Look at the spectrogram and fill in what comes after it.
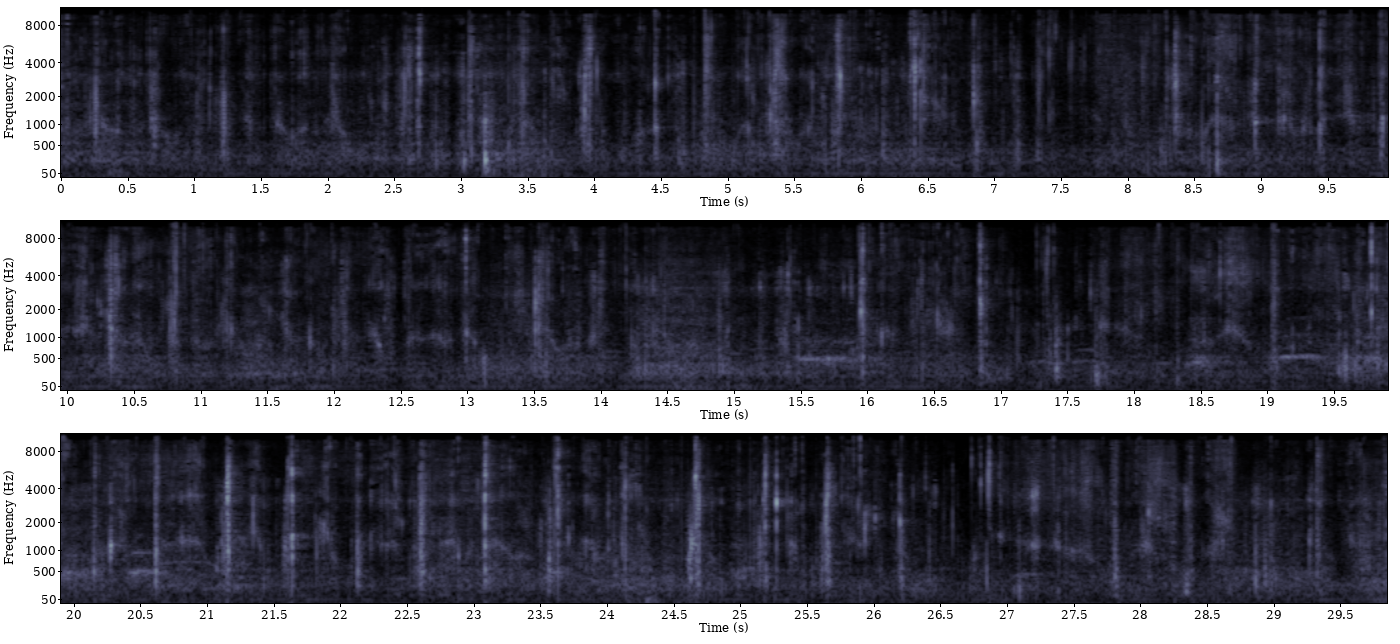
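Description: Close-miked chewing and biting of Egyptian hawawshi, crisp baked baladi bread stuffed with spiced minced meat, with dense, irregular crunches of the browned crust.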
